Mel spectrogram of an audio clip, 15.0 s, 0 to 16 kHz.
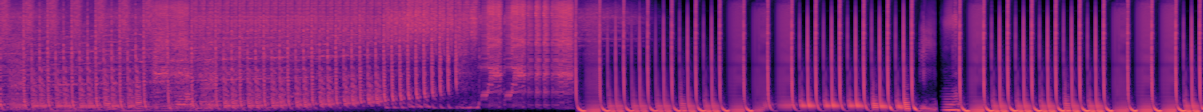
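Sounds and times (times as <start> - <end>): electronic dance music: 0.0 - 8.1.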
